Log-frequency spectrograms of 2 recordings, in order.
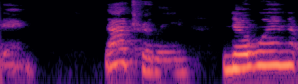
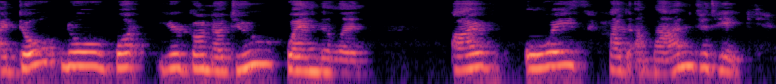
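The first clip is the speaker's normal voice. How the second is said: terrible put-on Midwest accent, slipping into Irish; 2 semitones higher than usual. Speaker tries a character's accent anyway while retelling a scene, bad Midwest accent. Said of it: "I tried to do the accent and I was terrible... I'm gonna try it anyway".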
